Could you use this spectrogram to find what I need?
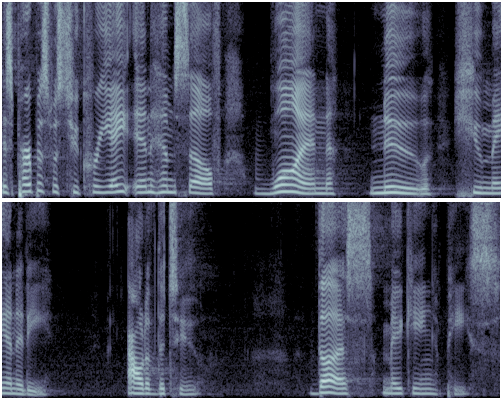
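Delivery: slow, unhurried, savoring reading with one word drawn out. A speaker reads a bible passage aloud to listeners, reading slowly. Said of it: "I'm going to read this slow".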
